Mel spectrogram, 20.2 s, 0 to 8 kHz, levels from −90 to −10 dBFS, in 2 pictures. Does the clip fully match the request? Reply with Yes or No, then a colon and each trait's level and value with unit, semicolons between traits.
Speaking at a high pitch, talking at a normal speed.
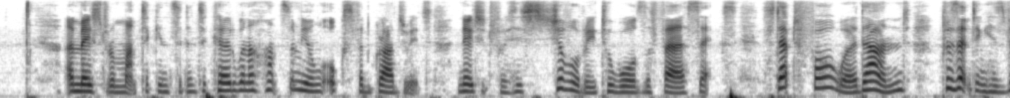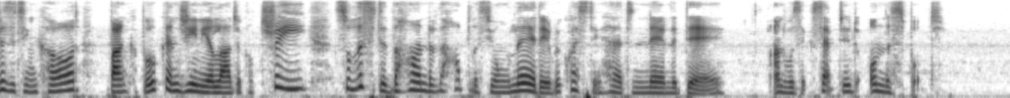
Yes: high, 200 Hz; average, 150 wpm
